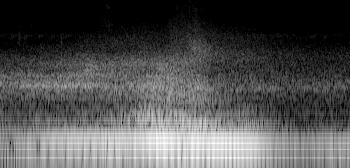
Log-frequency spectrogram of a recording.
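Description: A motor vehicle passes by. Its low hum and rushing noise grow louder to a peak about three to five seconds in, then fade, and the hum drops slightly in pitch as it goes past. Crickets chirp faintly underneath.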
